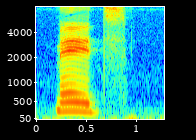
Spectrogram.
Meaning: plural of maid
- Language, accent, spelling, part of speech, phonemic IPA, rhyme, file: English, General American, maids, noun, /meɪdz/, -eɪdz, En-us-maids.ogg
